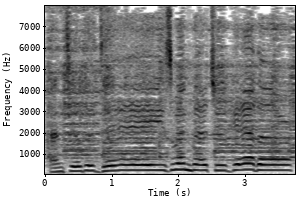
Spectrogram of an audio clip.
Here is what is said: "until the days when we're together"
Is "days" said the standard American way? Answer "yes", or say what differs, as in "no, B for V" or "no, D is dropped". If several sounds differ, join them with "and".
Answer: yes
